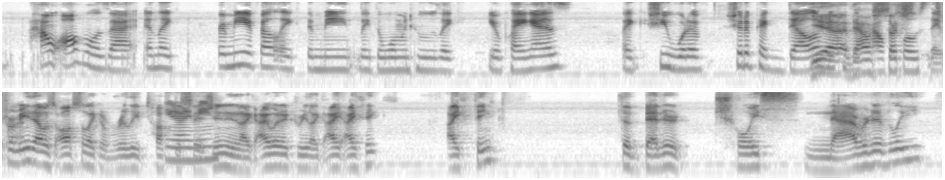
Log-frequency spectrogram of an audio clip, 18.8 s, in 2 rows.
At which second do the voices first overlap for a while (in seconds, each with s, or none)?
8.1 s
